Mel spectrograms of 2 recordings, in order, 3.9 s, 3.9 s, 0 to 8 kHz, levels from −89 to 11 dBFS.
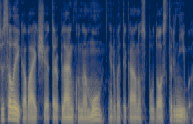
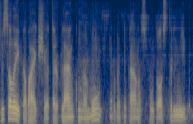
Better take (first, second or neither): first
